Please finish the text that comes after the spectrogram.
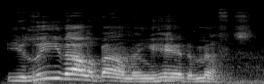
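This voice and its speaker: A man's voice: a little high, sing-song, moderate pace. A man hosting a podcast, reading a guest's bio aloud and then chatting with her in a folksy, encouraging way. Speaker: podcast host and coach. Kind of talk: podcast interview.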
